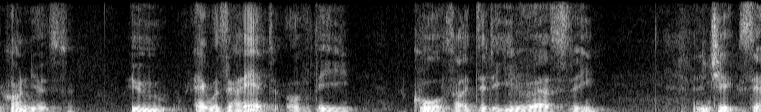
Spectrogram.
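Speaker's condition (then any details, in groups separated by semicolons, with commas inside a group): Traumatic brain injury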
